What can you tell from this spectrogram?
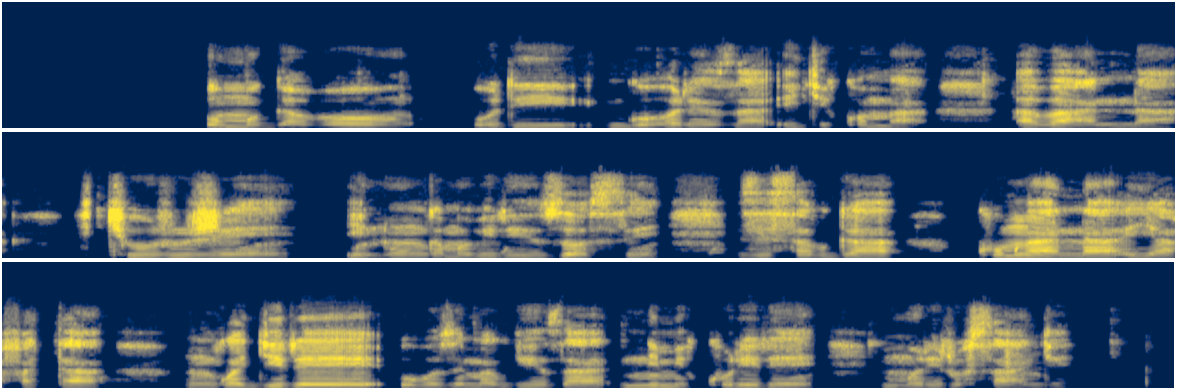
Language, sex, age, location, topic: Kinyarwanda, male, 25-35, Nyagatare, health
